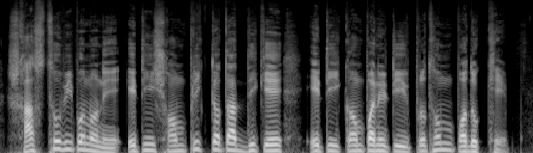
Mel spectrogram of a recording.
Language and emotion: Bengali, neutral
